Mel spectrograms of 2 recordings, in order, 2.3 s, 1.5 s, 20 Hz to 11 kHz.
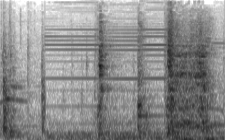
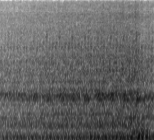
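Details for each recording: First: Mazda Eunos Roadster, 50,000 miles on the odometer, sitting about 5 years: clicks and dry cranking, fires and roars only after brake cleaner is sprayed in, showing no fuel delivery; failed fuel pump. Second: Mazda Eunos Roadster, about 50,000 miles, first start after 5 years sitting, fresh oil: low, steady idle with even beat, earlier slight misfire now gone; normal idle.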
